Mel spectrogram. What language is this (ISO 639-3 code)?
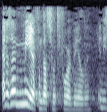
nld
